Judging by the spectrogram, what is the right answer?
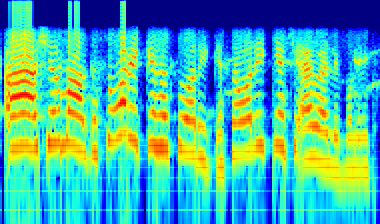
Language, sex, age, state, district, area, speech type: Kashmiri, female, 45-60, Jammu and Kashmir, Ganderbal, rural, conversation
